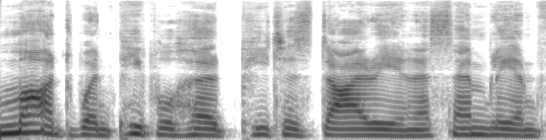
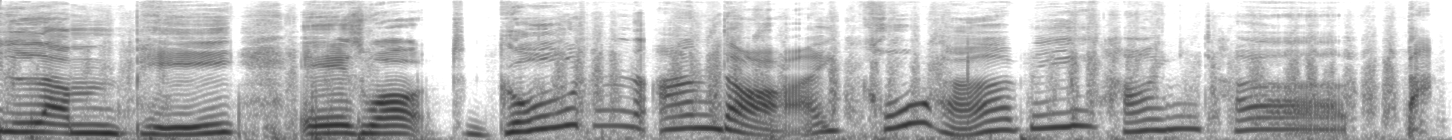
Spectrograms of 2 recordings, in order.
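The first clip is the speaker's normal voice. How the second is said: put-on gleeful cheeky boy; 4 semitones higher, slower than usual. Henry's doctored diary read as a slow, gleeful cheeky boy. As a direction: savour every naughty word.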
